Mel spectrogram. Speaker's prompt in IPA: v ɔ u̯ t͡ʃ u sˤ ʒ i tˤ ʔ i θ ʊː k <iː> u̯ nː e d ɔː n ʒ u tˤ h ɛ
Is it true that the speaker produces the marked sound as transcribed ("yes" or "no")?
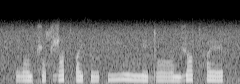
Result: yes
